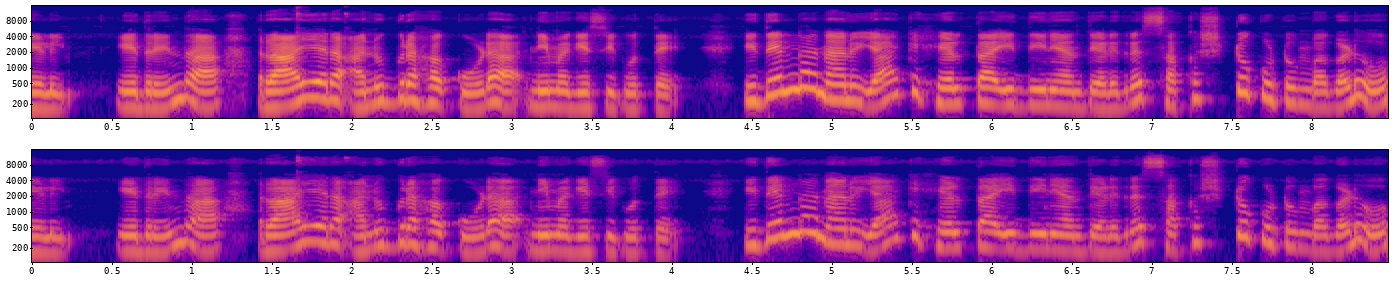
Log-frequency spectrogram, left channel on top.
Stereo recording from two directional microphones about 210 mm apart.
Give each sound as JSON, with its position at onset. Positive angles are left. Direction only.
{"t": 0.0, "sound": "a woman's voice", "side_deg": 25}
